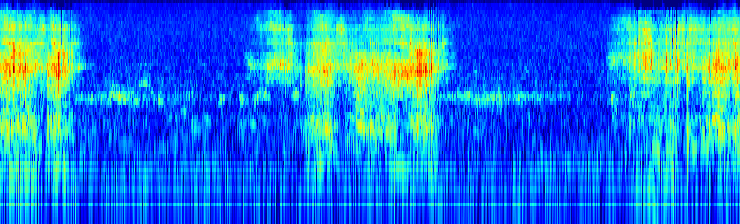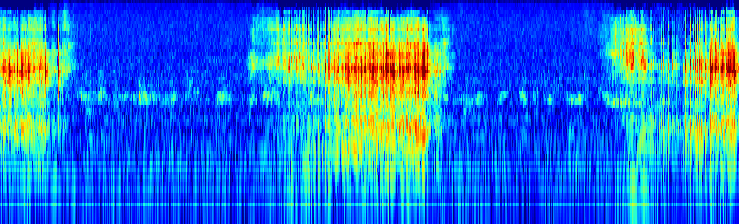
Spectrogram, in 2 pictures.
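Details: Loud, harsh, rattling snores every three to four seconds with each breath in, quieter gaps between, from a boyfriend described as snoring really badly; severe snoring.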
